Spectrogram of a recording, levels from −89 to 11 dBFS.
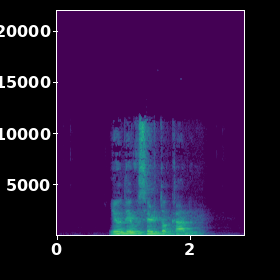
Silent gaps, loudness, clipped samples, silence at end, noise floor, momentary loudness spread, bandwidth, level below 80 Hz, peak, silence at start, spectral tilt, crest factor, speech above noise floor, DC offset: none; -20 LUFS; under 0.1%; 0.65 s; -78 dBFS; 11 LU; 12 kHz; -62 dBFS; -4 dBFS; 0.8 s; -5.5 dB/octave; 18 dB; 59 dB; under 0.1%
